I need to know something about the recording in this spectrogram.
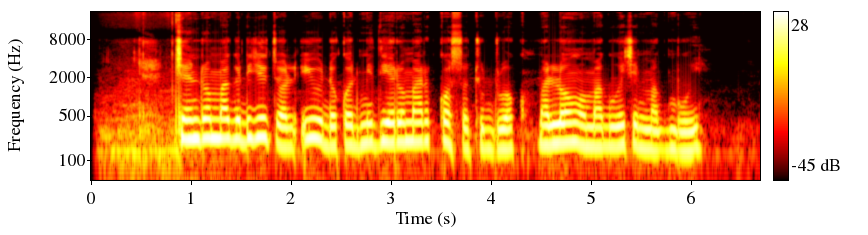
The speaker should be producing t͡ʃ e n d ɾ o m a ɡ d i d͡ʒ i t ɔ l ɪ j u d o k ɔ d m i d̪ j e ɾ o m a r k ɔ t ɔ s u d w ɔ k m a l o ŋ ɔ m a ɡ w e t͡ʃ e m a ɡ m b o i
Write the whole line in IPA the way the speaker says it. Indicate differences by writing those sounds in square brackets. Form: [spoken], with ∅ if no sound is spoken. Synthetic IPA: t͡ʃ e n d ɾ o m a ɡ d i d͡ʒ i t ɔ l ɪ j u d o k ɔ d m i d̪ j e ɾ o m a r k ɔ [s] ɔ [t] u d w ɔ k m a l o ŋ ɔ m a ɡ w e t͡ʃ e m a ɡ m b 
